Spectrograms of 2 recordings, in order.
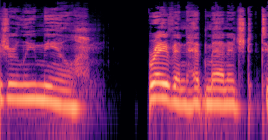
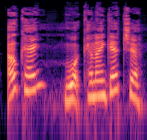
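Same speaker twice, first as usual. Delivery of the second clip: chirpy waitress; 8 semitones higher, 8 dB louder, much faster than usual. A narrator's reading. Waitress takes their order.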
